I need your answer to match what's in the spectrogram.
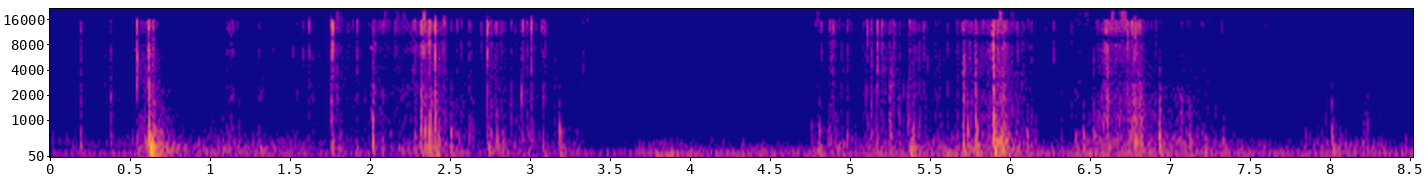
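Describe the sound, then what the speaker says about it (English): Plastic wrapping pulled off a D-Link WiFi water sensor, close crinkling and tearing rustles in several bursts with a quiet pause in the middle. "Take the plastic off."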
